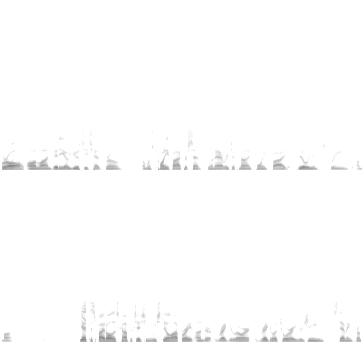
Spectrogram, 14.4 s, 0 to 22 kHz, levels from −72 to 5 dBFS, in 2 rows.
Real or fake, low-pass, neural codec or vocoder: real; 5.4 kHz; none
